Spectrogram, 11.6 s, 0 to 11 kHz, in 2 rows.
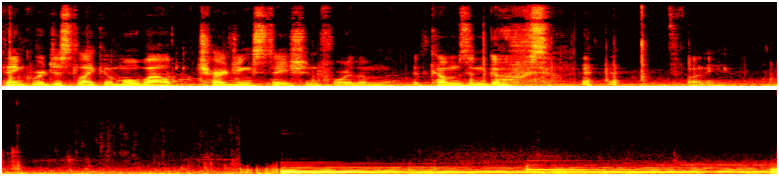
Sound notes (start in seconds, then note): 4.2 chuckling; 7.9 peaceful music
